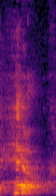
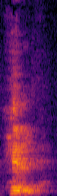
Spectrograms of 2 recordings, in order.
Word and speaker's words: Hille: So we look at that and we just want to say Hill, but it's Hille, you know. Got that eh at the end.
